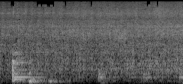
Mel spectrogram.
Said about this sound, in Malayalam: വെണ്ടയ്ക്ക ഞാൻ കട്ട് ചെയ്ത് വെച്ചിട്ടുണ്ട്, അതും കൂടെ ഇതിനകത്തിട്ടൊന്ന് വഴറ്റിയെടുക്കാം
